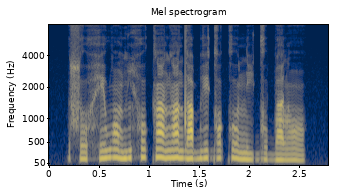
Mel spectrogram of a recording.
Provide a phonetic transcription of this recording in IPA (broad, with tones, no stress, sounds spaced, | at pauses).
s o˨ h e˨˦ w ɔ̃˦˨ b ĩ˧ h o˦ k ã˦ ɡ ã˦ d a˧ b e˦ ɡ ɔ˦ k o˦˨ n i˨ ɡ o˨ b a˨ l ɔ̃˨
